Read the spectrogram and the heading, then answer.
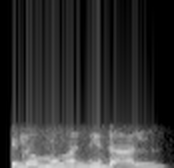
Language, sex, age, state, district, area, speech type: Sindhi, female, 60+, Uttar Pradesh, Lucknow, urban, conversation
